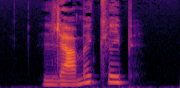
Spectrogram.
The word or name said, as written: lammegrib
